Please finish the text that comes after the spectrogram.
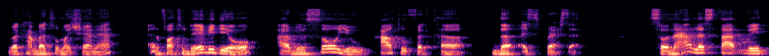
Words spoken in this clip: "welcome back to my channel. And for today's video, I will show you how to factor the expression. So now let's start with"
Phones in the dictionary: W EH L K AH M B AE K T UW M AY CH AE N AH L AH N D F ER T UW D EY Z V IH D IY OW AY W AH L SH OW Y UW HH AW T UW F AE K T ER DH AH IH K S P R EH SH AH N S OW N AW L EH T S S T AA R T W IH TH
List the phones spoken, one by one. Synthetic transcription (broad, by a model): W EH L K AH M B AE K T UW M AY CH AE N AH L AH N F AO T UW D EY V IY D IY OW AY W AH L SH OW Y UW HH AW T UW F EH K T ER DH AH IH K S P R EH S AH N S OW N AW L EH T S S T AA T W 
